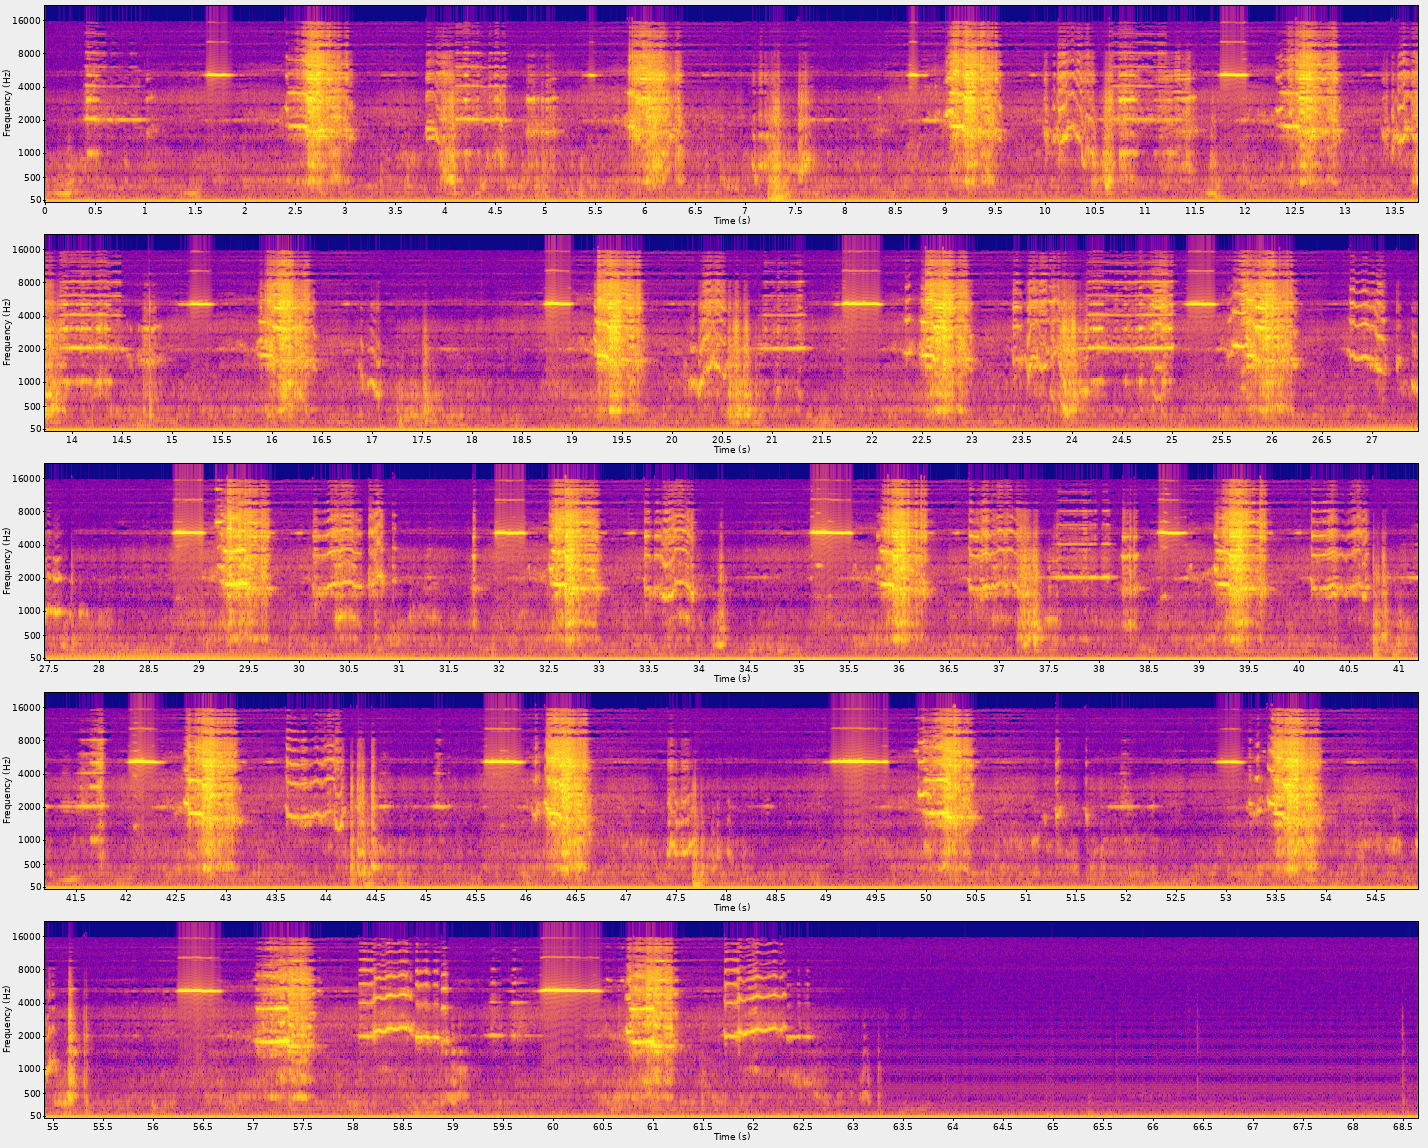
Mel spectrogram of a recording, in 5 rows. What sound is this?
Meat Grinder05M
I recorded these sounds made with a toy meat grinder to simulate a windmill sound in an experimental film I worked on called Thin Ice.Here are some slow squeaks with a toy meat grinder.
squeaking, recorded, 416, dat, metal, mono, using, toy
